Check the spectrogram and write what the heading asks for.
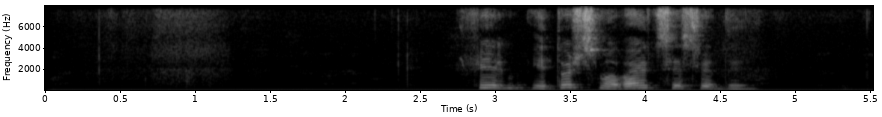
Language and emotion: Russian, neutral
